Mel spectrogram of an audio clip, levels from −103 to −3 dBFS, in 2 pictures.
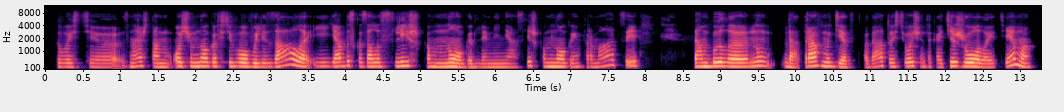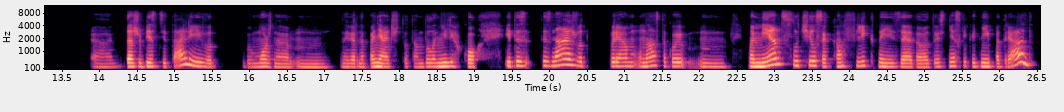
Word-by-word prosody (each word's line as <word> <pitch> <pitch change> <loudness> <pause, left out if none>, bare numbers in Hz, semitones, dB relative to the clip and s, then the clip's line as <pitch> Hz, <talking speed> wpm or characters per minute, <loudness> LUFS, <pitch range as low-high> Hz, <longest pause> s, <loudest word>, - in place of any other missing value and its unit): То 190 0 -7
есть, 190 0 -10
э, 185 0 -9
знаешь, 210 +3 -6
там 190 0 -4
очень 215 -1 0
много 215 0 +3
всего 210 -1 0
вылезало, 200 +6 +1
и 205 - -9
я 210 0 -1
бы 235 +2 -2
сказала, 205 -3 -1
слишком 215 0 -2
много 185 -3 +3
для 180 0 -9
меня, 180 0 -7
слишком 220 -2 -5
много 195 -2 +2
информации. 225 +6 -7 0.7
Там 200 0 +3
было, 200 -2 +6
ну 230 +2 -1
да, 190 -3 -1
травмы 220 0 +4
детства, 175 -2 -5
да. 195 +6 -4
То 200 -3 -7
есть 200 +1 -8
очень 210 -1 -1
такая 185 -2 -10
тяжелая 200 -3 +3
тема, 215 -6 +1 0.7
а, 180 -1 -13 0.2
даже 200 0 +6
без 200 +1 +3
деталей 225 +5 +1
вот 180 -1 -5 0.4
можно, 180 -1 -4
м, 175 -1 -7
наверно, 180 0 -5
понять, 190 -1 +4
что 190 +1 -18
там 185 -1 -11
было 195 0 -1
нелегко. 200 -2 +3 0.4
И 225 - +3
ты 240 +2 +3
з 230 - -4 0.2
ты 240 - 0
знаешь, 275 +4 +4
вот 225 -1 -3 0.3
прям 215 0 0
у 205 - -8
нас 235 +4 +2
такой, 210 -2 -1 0.2
м, 185 -1 -7 0.2
момент 220 +11 +8
случился 245 -6 0
конфликтный 205 0 -2
из-за 190 0 -2
этого. 180 -1 -2
То 185 - -11
есть 200 +1 -8
несколько 220 -2 -4
дней 200 0 +2
подряд 200 - +2
200 Hz, 150 wpm, -23 LUFS, 185-220 Hz, 0.7 s, момент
